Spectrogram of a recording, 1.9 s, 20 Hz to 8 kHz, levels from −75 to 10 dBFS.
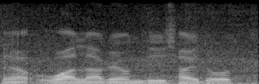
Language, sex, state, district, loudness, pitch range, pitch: Chakma, male, Tripura, West Tripura, -17 LUFS, 120-125 Hz, 125 Hz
